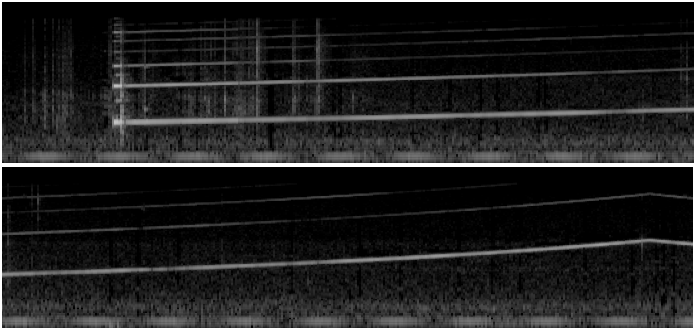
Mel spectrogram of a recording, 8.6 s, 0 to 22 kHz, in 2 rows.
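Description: Midland HH50 handheld weather radio's alert siren sounding on a test: one electronic tone that switches on with a click just under a second in, slides slowly upward in pitch for several seconds, then starts sliding back down near the end.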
